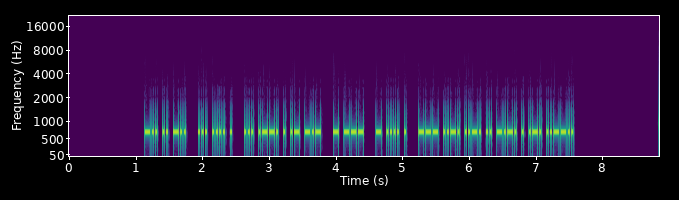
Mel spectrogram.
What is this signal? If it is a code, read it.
Morse code, heard as a keyed tone, about 44 wpm, 700 Hz. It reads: DID SHE SPEAK TO THE OFFICER?
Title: Sentences from Top 1200 Words 45wpm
